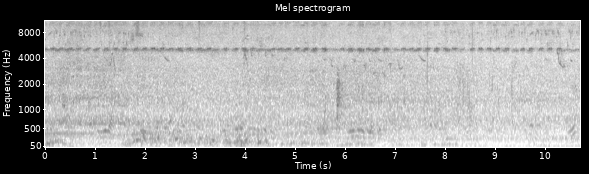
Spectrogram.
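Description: A cricket-like insect chirring steadily in a high, rapid pulse throughout. Low, uneven rumbling comes and goes in the first half, loudest about four seconds in, then eases off.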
